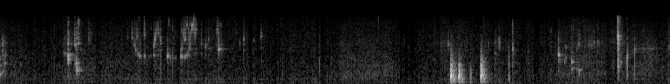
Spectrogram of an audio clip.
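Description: A short burst of lye water splashing into soap-making oils and dripping close by, with small wet drips and clinks scattered before and after.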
